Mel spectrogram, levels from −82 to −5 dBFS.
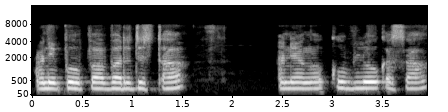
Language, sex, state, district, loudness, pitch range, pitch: Konkani, male, Goa, North and South Goa, -17 LUFS, 215-225 Hz, 220 Hz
